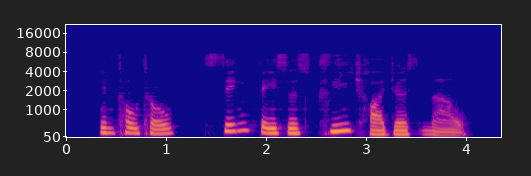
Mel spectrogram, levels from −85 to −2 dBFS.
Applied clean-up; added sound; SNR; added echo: neural mask model DeepFilterNet 3.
